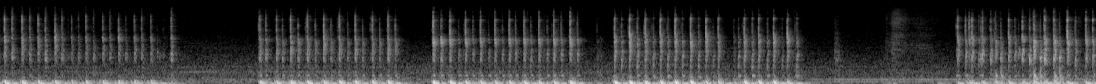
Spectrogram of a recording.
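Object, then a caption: Mechanical keyboard with plastic keycaps on a metal plate. Fingertips press keys and then type with both hands on a black tenkeyless RGB mechanical keyboard with lubed linear switches and plastic keycaps on a metal plate. Bursts of quick, deep, thocky clicks with a bright clatter come in rapid flurries, broken by short pauses.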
